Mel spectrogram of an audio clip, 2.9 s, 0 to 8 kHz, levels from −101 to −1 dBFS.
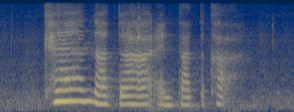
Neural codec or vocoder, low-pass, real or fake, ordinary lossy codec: codec, 16 kHz in and 24 kHz out, 0.8 kbps, FocalCodec, streaming, 65536 codes; 7.2 kHz; fake; none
